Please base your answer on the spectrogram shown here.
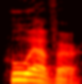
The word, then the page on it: whoever: American English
